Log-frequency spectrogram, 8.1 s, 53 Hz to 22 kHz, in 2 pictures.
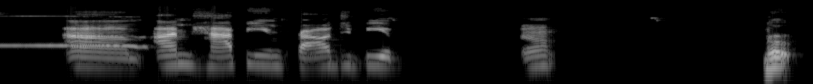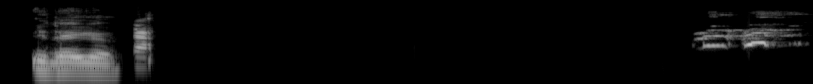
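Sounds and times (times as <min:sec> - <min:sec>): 
speech: 0:00.3 - 0:02.9, 0:03.8 - 0:05.0
rooster crowing: 0:07.6 - 0:08.1.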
